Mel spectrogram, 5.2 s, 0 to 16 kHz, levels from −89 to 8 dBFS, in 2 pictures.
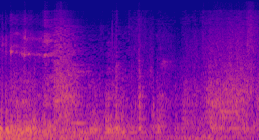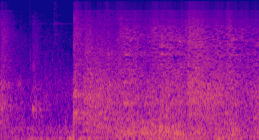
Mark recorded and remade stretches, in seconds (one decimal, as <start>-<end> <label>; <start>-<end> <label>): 0.0-0.6 remade; 0.6-5.2 recorded

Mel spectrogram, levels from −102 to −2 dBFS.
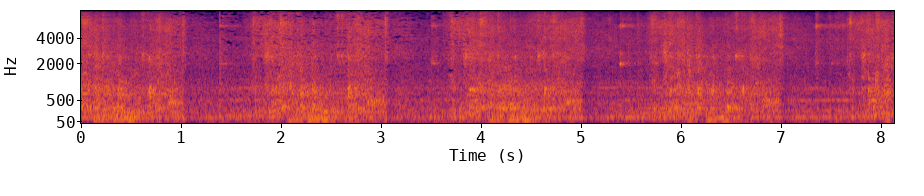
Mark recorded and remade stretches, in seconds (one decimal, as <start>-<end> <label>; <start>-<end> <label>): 0.0-0.9 remade; 0.9-3.9 recorded; 3.9-8.1 remade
